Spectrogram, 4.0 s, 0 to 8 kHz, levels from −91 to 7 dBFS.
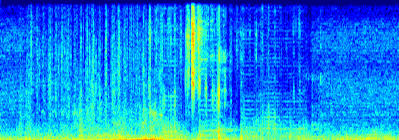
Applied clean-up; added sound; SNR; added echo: neural separator model SepFormer DNS4.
